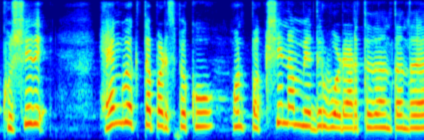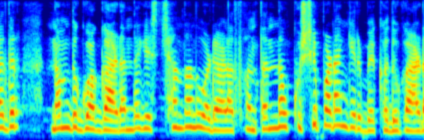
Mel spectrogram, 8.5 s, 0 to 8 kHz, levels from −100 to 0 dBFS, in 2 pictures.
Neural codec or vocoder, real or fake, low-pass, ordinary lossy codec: none; real; none; none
